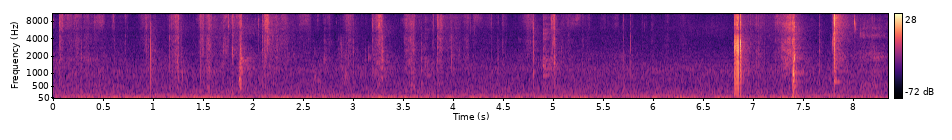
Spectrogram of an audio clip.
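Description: Tarot cards being shuffled and pulled at a table, repeated soft riffling and slapping card sounds in irregular bursts, close up, with a few sharper snaps near the end.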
